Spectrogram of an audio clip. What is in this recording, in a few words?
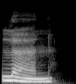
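"learn", English, British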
